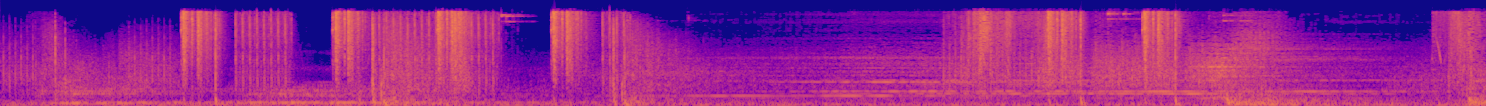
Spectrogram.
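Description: Gunfire from a firearm in the video game Starfield: repeated loud bursts of rapid shots, several separated volleys with gaps between them, close and punchy over a steady low background hum.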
